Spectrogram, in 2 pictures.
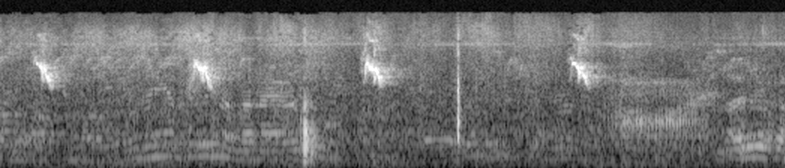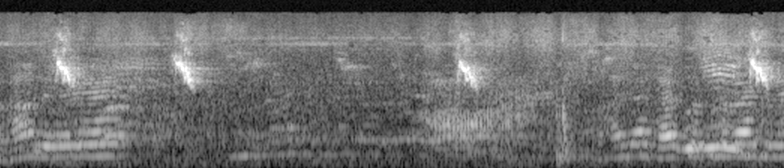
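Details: While purple sunbirds feed their young, high, thin, falling chips repeat roughly once a second, about ten in all. People talk quietly underneath, with a couple of sharp clicks.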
